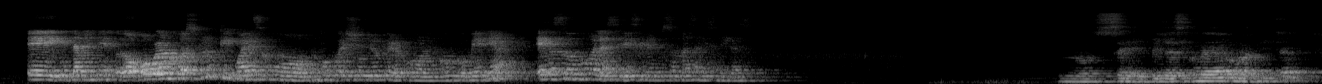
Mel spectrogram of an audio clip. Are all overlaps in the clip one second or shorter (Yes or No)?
Yes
